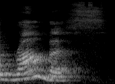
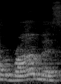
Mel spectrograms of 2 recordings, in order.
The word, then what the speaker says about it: rhombus: are you ready for it it's called a rhombus Aramis that each is silent a rhombus and if you think about it I guess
